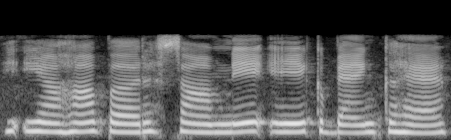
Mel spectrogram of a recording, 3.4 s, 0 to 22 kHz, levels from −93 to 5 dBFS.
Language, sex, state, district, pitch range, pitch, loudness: Hindi, male, Punjab, Pathankot, 230-255 Hz, 245 Hz, -12 LUFS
